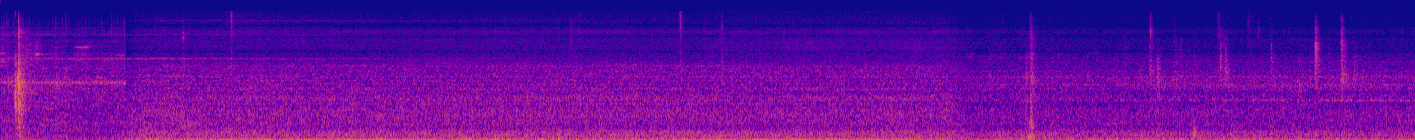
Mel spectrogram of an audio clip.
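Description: SBB double-deck passenger train running past on the adjacent track: a loud, steady low rumble of the train's running gear and motors that comes in suddenly a couple of seconds in and eases off somewhat after about nineteen seconds. Short sharp clicks sound at the start and again later.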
